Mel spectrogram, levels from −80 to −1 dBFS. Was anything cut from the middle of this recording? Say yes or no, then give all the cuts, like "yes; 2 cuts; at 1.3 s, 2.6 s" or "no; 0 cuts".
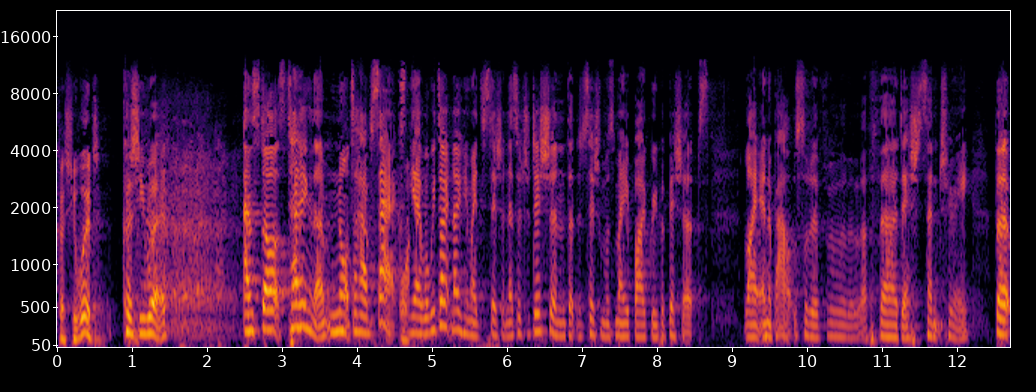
yes; 1 cut; at 4.7 s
